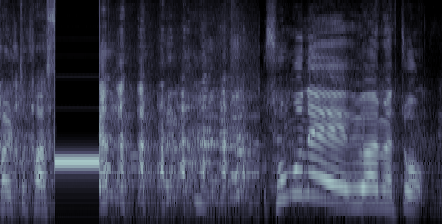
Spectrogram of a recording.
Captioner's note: laughing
